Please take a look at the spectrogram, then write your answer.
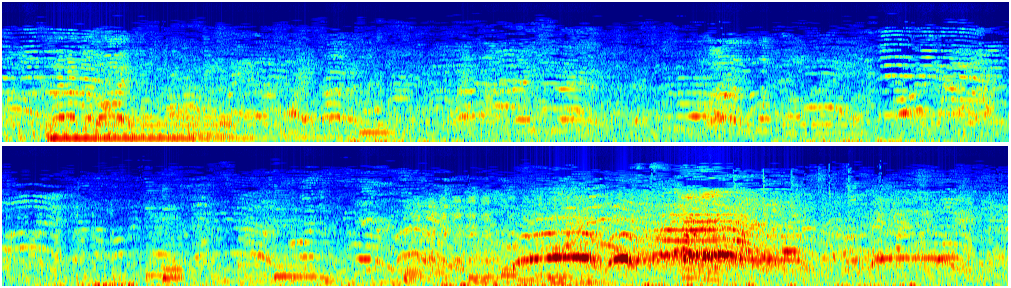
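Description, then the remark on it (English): A dense crowd chatters continuously, many overlapping voices forming a loud babble that swells louder toward the end, with occasional shouts rising above the din. “Crowd is getting unruly.”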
